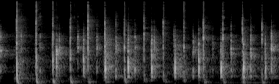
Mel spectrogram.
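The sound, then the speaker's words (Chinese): Hands clap in a quick, fairly steady run of sharp, bright smacks, around a dozen in under three seconds, with no one speaking. “对， 鼓掌， 举办了两场。”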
